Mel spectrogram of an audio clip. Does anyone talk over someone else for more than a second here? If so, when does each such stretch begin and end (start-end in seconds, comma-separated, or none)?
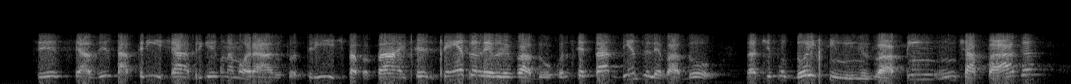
none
